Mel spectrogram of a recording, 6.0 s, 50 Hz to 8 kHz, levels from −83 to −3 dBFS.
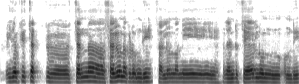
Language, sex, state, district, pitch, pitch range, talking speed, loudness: Telugu, male, Andhra Pradesh, Visakhapatnam, 140 Hz, 135-150 Hz, 110 wpm, -18 LUFS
